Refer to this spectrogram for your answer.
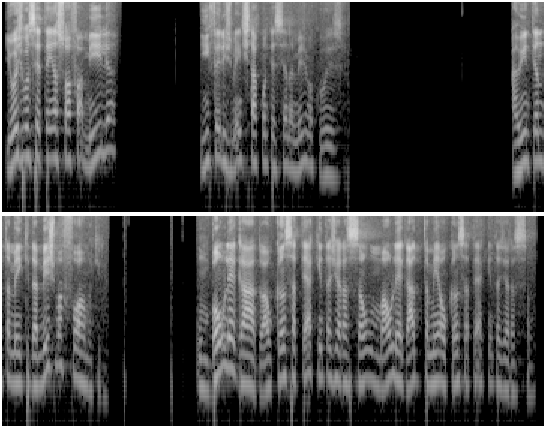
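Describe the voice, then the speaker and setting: Middle-aged man, church pastor, high voice, preaching with earnest force. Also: a little fast, creaky, pauses often. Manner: calls listeners "querido". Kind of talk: sermon. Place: church sanctuary.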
